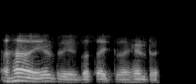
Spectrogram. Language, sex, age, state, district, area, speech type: Kannada, male, 30-45, Karnataka, Koppal, rural, conversation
